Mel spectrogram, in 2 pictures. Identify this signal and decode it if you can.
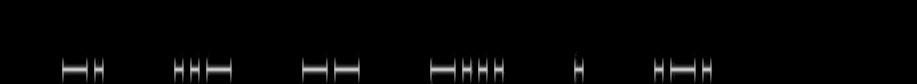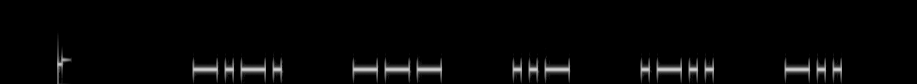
Morse code, heard as a keyed tone, about 15 wpm, spaced as for 9 wpm, 700 Hz. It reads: NUMBER COULD
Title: 3x Character Spacing - Top 200 Words - 15wpm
